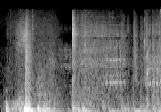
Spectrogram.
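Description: A sheep bleats, a few wavering, nasal calls in quick succession, moderately loud with a soft thump near the start and nothing else in the background.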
